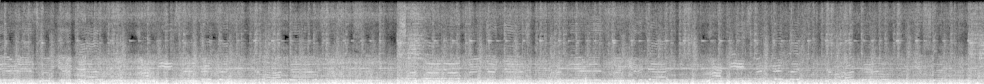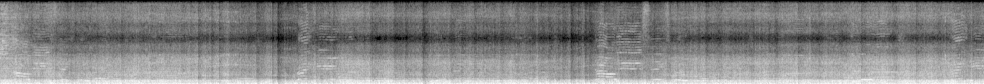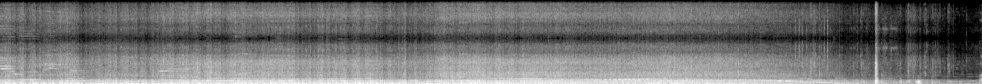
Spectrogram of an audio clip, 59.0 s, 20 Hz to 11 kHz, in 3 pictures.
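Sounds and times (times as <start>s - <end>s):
wind rushing over camera: 0.0s - 59.0s
electric go-kart motor whine: 40.3s - 56.9s.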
